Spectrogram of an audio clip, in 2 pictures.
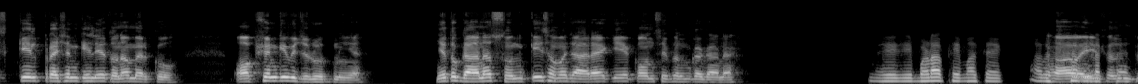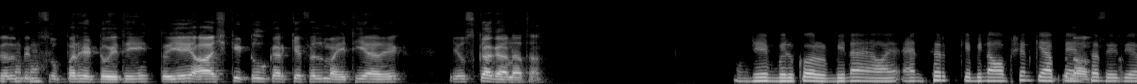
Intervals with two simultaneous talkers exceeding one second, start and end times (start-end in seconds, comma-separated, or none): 10.4-11.8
